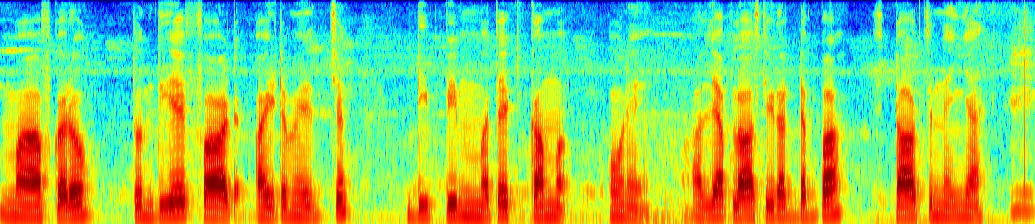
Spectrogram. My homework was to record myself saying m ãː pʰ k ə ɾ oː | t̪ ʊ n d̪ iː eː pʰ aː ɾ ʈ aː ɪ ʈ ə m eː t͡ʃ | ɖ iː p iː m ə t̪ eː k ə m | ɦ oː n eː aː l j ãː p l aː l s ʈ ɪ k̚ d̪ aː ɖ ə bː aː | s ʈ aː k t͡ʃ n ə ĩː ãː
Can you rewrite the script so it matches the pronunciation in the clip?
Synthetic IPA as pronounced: m aː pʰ k ə ɾ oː | t̪ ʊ n d̪ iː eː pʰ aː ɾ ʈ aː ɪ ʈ ə m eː t͡ʃ | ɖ iː p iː m ə t̪ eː k ə m | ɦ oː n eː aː l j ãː p l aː s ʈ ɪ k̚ d̪ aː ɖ ə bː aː | s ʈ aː k t͡ʃ n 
